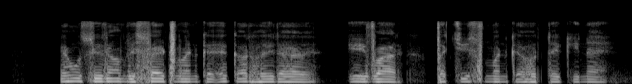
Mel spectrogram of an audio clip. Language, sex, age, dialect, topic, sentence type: Maithili, male, 18-24, Angika, agriculture, question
